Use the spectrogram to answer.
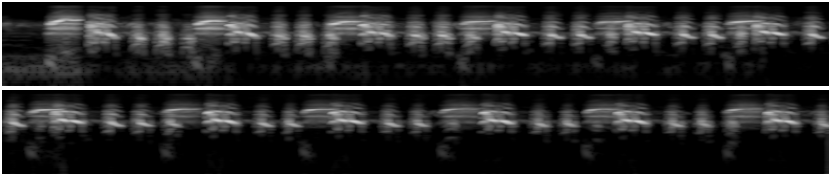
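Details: Female grey francolin (teetar) giving a fast, continuous series of harsh, grating call phrases, each a rising buzzy note followed by chattering notes, repeated steadily throughout.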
